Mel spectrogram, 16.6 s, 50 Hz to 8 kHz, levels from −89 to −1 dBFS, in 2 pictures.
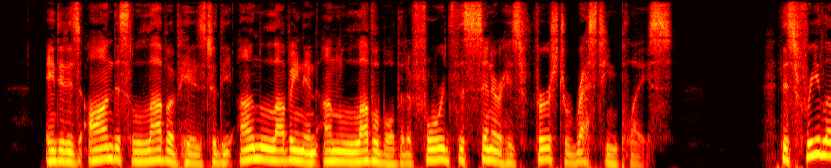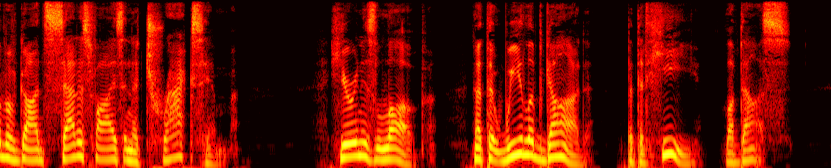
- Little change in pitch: No, average, 4.5 semitones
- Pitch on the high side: No, medium, 140 Hz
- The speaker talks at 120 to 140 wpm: No, average, 160 wpm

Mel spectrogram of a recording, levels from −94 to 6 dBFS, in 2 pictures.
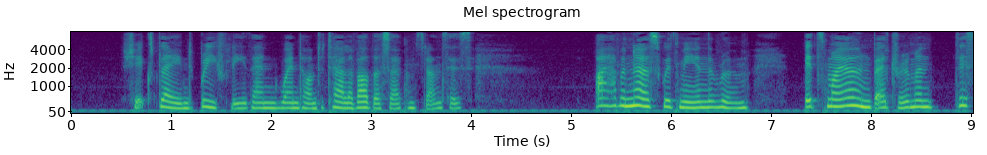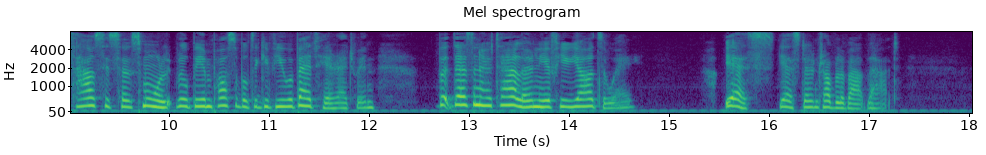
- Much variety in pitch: No, average, 4.7 semitones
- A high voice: Yes, high, 225 Hz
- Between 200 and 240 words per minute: No, average, 185 wpm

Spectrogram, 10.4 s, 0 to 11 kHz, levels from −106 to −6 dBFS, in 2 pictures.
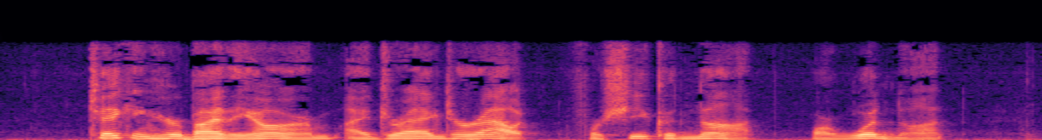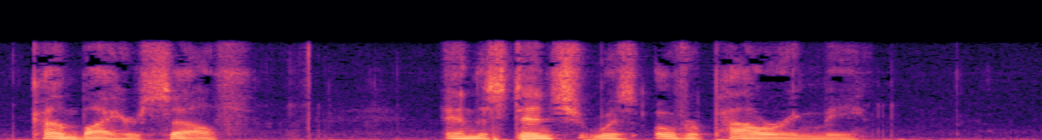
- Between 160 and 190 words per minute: No, average, 145 wpm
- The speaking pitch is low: Yes, low, 130 Hz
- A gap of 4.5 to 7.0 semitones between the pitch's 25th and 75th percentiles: No, average, 3.5 semitones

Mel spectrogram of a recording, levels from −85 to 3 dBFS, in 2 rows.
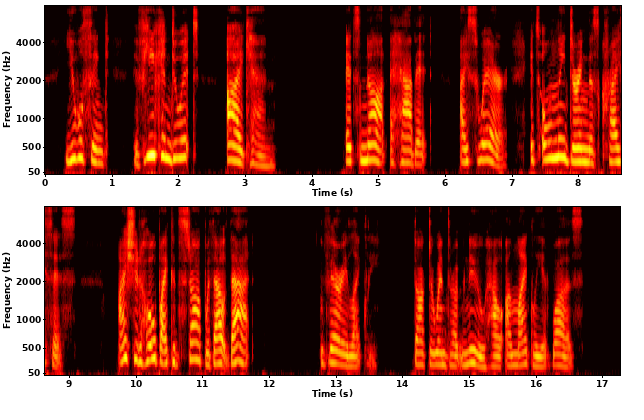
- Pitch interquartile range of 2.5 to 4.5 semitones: No, wide, 5.5 semitones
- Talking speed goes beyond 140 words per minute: No, slow, 135 wpm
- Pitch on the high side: Yes, high, 230 Hz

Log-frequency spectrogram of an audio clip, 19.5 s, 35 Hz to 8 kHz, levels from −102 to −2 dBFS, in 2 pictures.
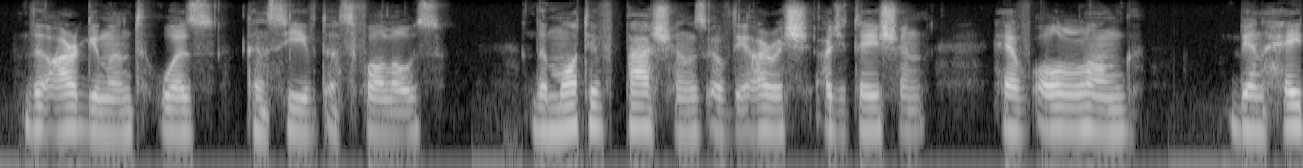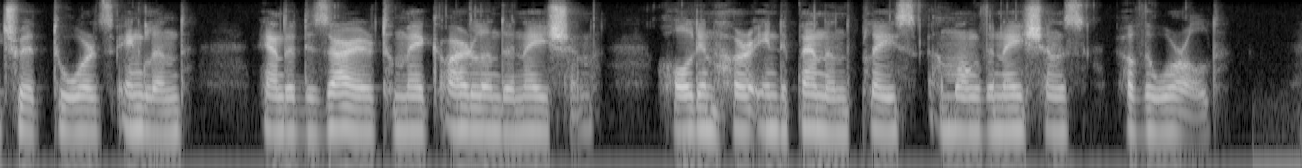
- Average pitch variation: No, narrow, 1.4 semitones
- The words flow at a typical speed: No, slow, 115 wpm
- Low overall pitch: Yes, low, 120 Hz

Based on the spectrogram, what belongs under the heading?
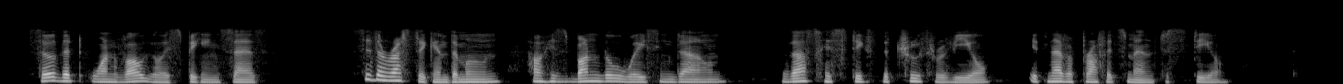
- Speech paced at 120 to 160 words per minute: Yes, slow, 135 wpm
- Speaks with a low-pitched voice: Yes, low, 120 Hz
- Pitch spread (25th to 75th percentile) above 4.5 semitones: No, average, 3.6 semitones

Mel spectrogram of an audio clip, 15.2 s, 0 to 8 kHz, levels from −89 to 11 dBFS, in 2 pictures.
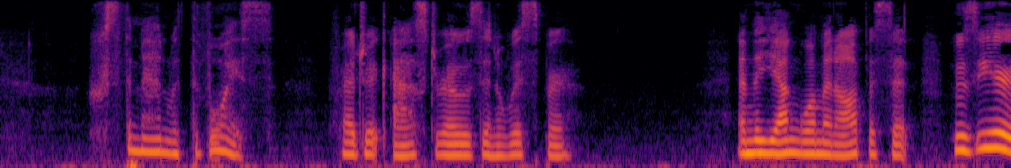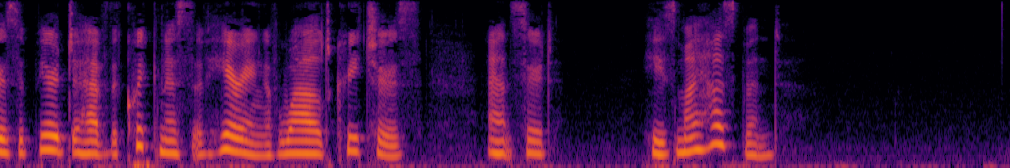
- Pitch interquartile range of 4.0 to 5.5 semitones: No, average, 3.6 semitones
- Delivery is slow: Yes, slow, 130 wpm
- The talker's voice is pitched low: No, medium, 175 Hz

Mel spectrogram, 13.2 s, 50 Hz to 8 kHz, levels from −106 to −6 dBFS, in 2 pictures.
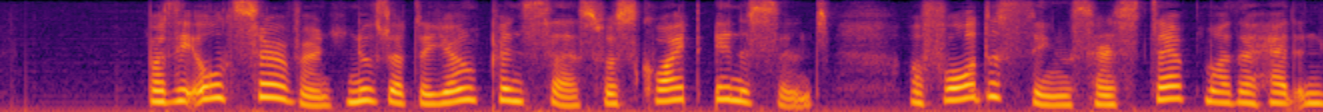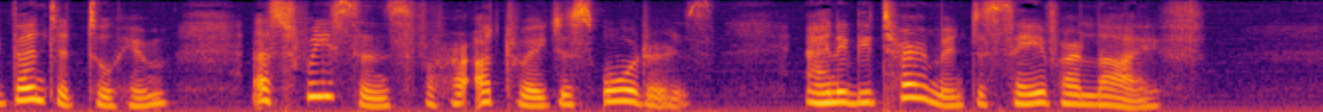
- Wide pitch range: Yes, wide, 6.1 semitones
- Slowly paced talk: No, average, 165 wpm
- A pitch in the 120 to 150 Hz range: No, high, 230 Hz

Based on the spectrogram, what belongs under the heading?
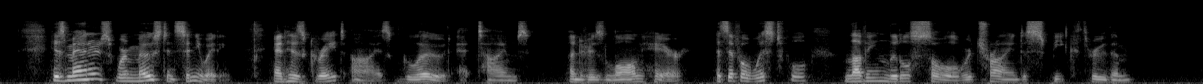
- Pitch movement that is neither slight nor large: No, wide, 6.1 semitones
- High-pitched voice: No, low, 130 Hz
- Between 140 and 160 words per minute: Yes, average, 145 wpm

